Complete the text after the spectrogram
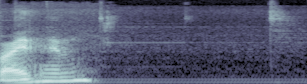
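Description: A young man speaks loudly and briefly, close to a microphone.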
